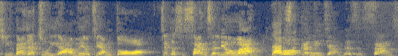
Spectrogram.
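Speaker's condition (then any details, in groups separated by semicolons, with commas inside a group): No condition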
